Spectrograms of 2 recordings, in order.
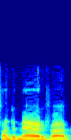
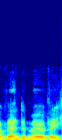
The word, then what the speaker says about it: Van der Merwe: Um, the last name is correctly pronounced Van der Merwe, but no one's going to get that right. So we just kind of go by Van der Merwe here.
